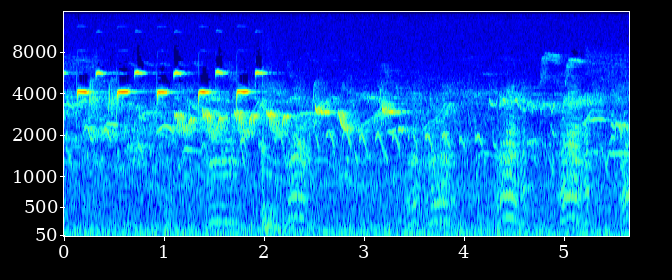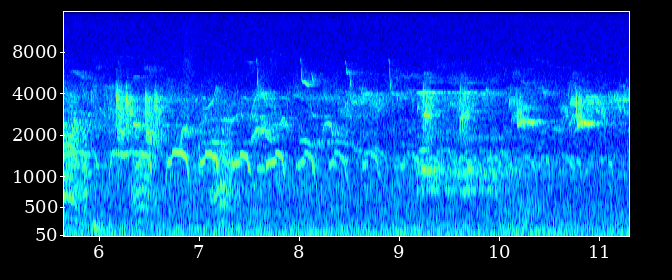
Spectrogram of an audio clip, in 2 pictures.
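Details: A dense dawn-chorus-like mix of woodland birdsong in ancient woodland in Cornwall, UK: bright high chirps, quick trills and repeated short whistled phrases from several birds, loudest at the start and fading into steady softer twittering.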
